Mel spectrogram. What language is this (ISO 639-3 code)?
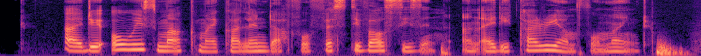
pcm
